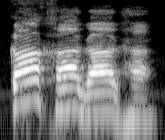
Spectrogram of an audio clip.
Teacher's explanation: तो क का उच्चारण स्थल कंठ से हो रहा है। इसका मतलब इस पूरे वर्ण का उच्चारण स्थल कंठ है।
